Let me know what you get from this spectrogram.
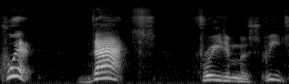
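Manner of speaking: high, loud, sarcastic, indignant outburst.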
